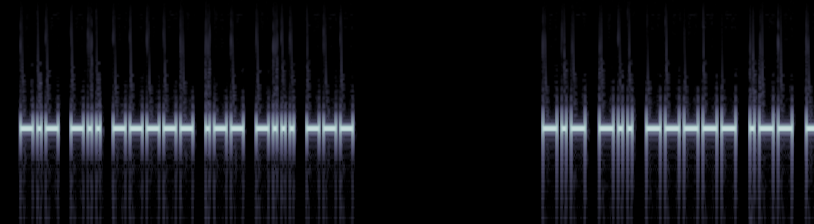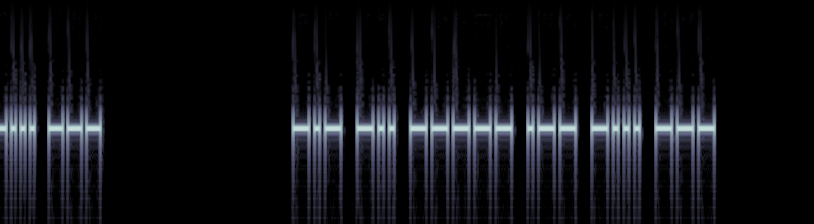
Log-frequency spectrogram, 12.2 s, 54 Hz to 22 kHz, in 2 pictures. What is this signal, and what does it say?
Morse code, heard as a keyed tone, about 32 wpm, 700 Hz. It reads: KD0WBO KD0WBO KD0WBO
